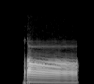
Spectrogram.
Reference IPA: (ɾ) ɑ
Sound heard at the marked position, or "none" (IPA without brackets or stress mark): ɾ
